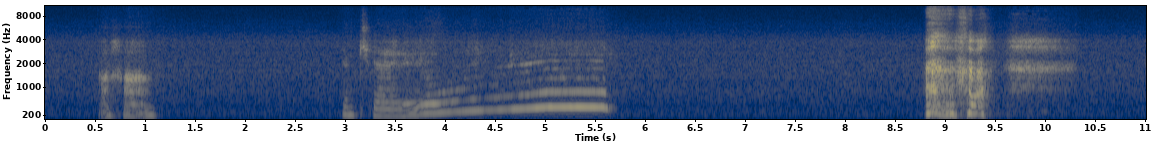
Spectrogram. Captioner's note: laughs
